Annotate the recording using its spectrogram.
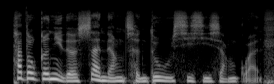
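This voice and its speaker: Recorded very cleanly against a silent background, with a dry, close sound and no echo, a woman speaks at a moderate pace with very wide pitch swings. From Taiwan, Taipei. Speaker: marketing executive and runner. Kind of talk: interview conversation. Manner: animated.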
